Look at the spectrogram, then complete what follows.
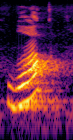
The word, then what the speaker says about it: walk: टॉक, वॉक, चॉक, तो L हैज़ no sounds.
